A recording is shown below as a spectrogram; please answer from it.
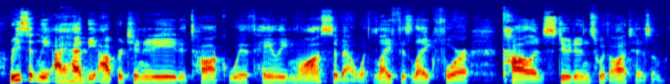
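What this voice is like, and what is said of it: Voice slightly off, congested. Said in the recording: “I'm battling a bit of a cold, so if my voice sounds a little bit off today”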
